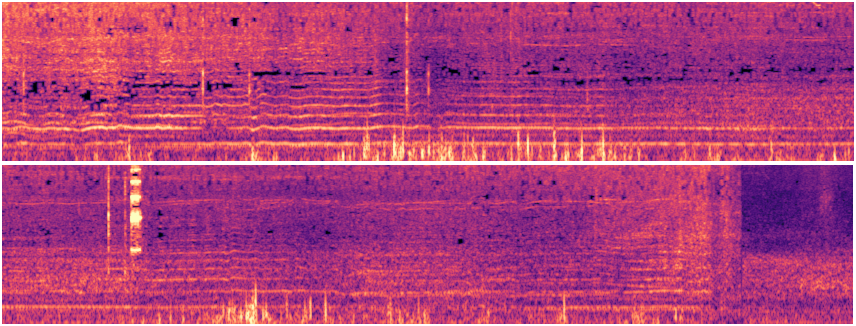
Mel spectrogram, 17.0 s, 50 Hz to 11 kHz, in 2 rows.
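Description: Dragonfly KK13 quadcopter's brushless motors and propellers buzzing with a steady, several-toned hum as the drone comes down to land, growing fainter and cutting out just before the end as the motors stop on the ground. A brief sharp click about ten seconds in is the loudest sound.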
